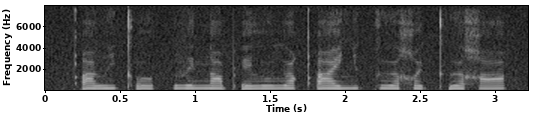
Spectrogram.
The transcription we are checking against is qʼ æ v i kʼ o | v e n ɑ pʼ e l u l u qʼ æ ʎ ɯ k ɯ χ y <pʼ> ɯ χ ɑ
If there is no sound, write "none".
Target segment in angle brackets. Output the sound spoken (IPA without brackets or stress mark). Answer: kʼ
